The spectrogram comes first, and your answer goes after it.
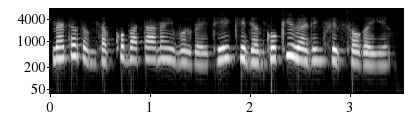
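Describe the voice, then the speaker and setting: A woman's voice: sits high, brisk, dull audio, soft background music, natural voice. A woman voicing an overworked sister-in-law who complains and scolds the family, in a fan storybook reading. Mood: scolding. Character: nagging sister-in-law, busy homemaker.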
